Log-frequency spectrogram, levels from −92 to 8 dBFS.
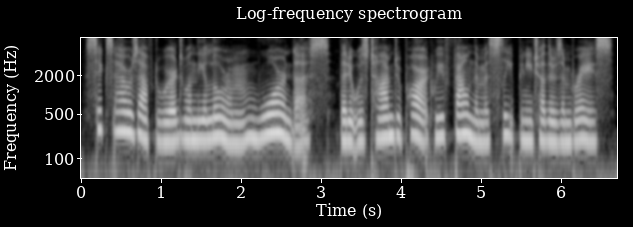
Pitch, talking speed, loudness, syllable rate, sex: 210 Hz, 195 wpm, -16 LUFS, 4.8 syllables/s, female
